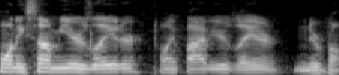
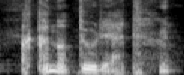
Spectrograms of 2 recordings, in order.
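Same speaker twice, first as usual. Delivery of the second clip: put-on devil voice with an accent; 2 semitones lower than usual. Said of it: "he sounds like he's Antonio Banderas".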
